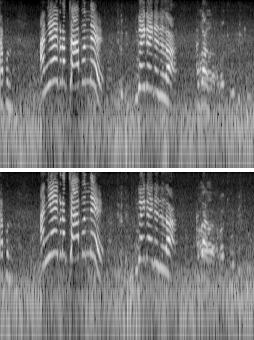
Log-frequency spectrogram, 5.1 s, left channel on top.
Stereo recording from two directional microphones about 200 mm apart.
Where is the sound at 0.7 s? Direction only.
10° right (ahead or behind).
